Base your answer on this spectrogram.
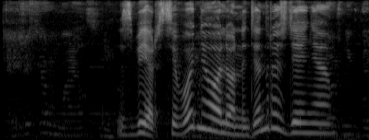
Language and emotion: Russian, positive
